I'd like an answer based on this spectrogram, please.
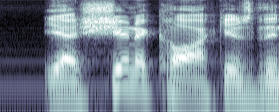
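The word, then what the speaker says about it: Shinnecock: Uh Windham Clark, he was the US Open winner at Shinikok this weekend. And yes, that is how you pronounce it.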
